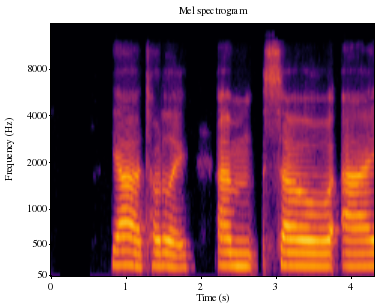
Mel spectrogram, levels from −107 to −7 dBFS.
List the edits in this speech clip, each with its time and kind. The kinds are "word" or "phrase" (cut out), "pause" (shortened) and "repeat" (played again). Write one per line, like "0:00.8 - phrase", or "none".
0:02.7 - pause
